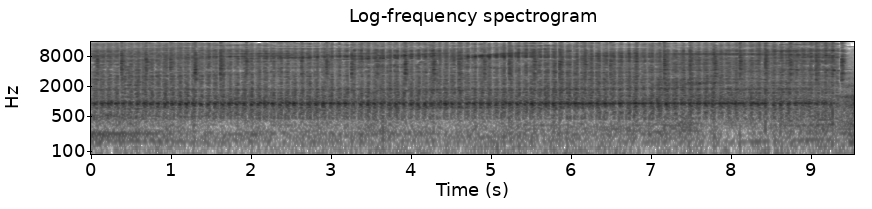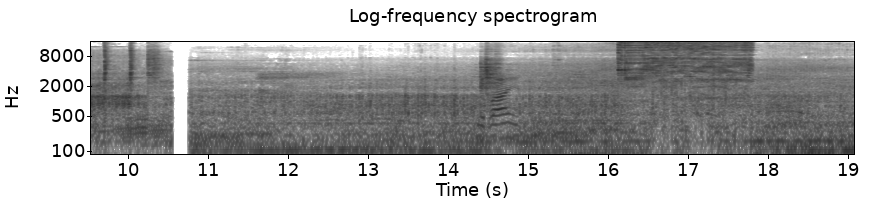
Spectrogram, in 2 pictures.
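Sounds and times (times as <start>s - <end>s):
rapid machine hammering: 0.0s - 10.4s
steady machine whine: 0.0s - 18.9s.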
